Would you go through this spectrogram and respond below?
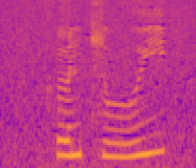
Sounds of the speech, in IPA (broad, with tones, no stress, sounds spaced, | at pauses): kʰ ɵ˨˧ n t͡s uː˨˥ j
